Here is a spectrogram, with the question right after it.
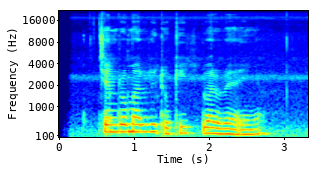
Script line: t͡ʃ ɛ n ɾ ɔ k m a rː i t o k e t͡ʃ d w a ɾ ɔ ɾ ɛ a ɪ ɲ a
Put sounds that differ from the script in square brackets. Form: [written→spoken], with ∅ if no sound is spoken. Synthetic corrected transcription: t͡ʃ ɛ n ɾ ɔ [k→∅] m a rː i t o k [e→i] t͡ʃ d w a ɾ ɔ ɾ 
